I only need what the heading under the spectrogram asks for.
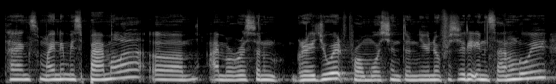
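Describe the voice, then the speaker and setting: A woman from Indonesia asking a panel a question from the audience, halting with many fillers. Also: mid-range voice, warm tone.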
